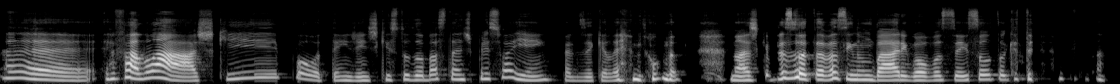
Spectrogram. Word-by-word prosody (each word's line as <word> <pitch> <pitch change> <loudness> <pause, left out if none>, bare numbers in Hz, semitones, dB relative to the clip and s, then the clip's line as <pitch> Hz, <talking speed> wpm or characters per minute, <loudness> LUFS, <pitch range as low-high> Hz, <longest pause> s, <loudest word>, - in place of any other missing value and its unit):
É. 225 -11 0
Eu 250 +1 -3
falo: 275 0 +5
"Ah, 245 - +8
acho 175 0 -6
que, 240 - -7
pô, 230 -8 -3
tem 185 +2 -8
gente 180 +1 -6
que 215 - -11
estudou 205 0 -4
bastante 230 +1 -5
por 255 +2 -7
isso 255 +5 -7
aí, 295 -9 -2
hein, 200 +3 -6
pra 185 - -9
dizer 170 0 -9
que 180 - -11
ela 175 +1 -6
é - - +1
redonda. 230 +1 -1 0.5
Não 195 -2 0
acho 190 0 0
que - - -9
a - - -15
pessoa 280 +5 +5
estava, 225 -2 +2
assim, 245 -5 0
num 215 -1 +1
bar 195 0 +4
igual 190 -1 0
você, 195 0 -4
e 200 - -4
soltou 225 0 -4
que 235 - -13
a - - -10
terra 245 -1 -6
é - - -38 0.4
plana". 220 -5 -11
215 Hz, 215 wpm, -18 LUFS, 190-245 Hz, 0.5 s, Ah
